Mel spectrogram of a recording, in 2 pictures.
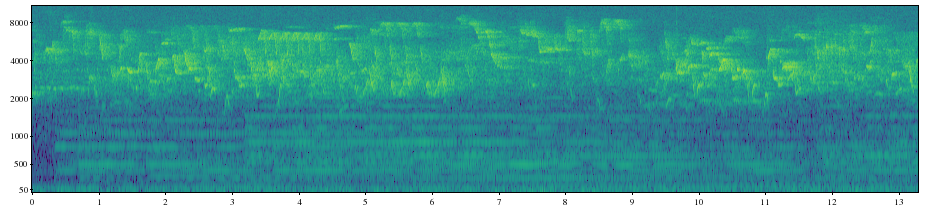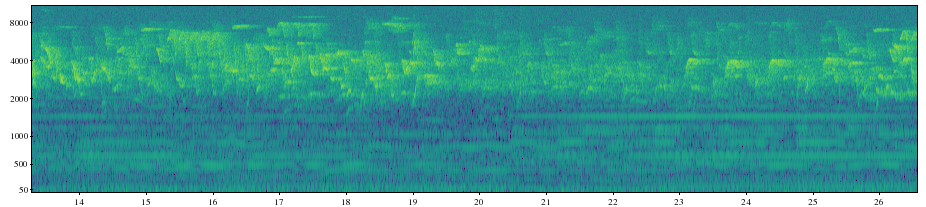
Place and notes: Grgar, Grgar, Slovenia - Grgar Slatna
Birds in forest. Recorded with Sounddevices MixPre3 II and LOM Uši Pro.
